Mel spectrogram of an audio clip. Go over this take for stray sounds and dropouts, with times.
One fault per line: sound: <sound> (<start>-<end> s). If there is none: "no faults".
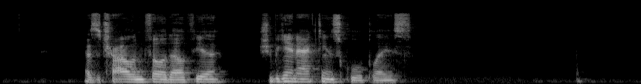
no faults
